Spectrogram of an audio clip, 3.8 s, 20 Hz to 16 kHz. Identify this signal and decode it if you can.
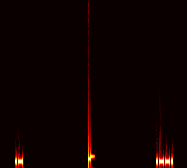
Morse code, heard as a keyed tone, about 40 wpm, 700 Hz. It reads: A P
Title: Single Letters - Phonetic Pronunciation 40wpm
